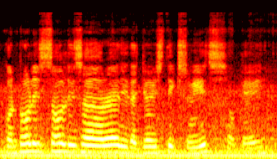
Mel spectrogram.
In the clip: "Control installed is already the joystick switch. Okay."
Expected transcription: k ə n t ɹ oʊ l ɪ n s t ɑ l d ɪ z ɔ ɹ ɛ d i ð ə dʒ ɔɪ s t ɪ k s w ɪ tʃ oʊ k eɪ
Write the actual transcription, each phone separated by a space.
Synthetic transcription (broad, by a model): k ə n t ɹ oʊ l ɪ s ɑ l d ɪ s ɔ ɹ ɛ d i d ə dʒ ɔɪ s t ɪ k s w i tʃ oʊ k eɪ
